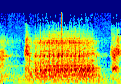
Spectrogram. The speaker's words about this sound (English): Here, cover him with that machine gun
